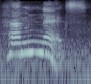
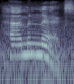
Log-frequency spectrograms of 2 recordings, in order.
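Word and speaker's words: ham and eggs: नून का साउंड हैमनेक्स हैमनेक्स ये कनेक्ट हो गया डी साइलेंट है तो ई इसके साथ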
